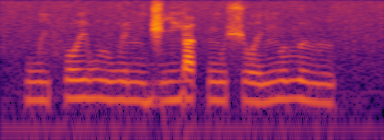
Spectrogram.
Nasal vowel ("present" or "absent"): absent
